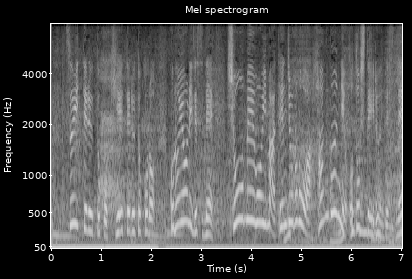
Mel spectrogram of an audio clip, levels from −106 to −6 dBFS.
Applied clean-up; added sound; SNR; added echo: none; Breathing; 2 dB; none.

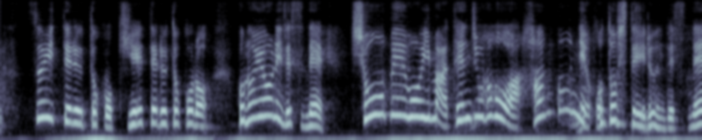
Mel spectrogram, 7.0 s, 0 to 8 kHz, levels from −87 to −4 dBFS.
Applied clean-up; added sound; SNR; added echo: neural mask model DeepFilterNet 3.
